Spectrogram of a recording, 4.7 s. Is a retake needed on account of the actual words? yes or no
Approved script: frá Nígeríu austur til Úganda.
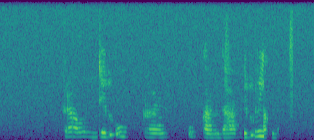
yes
